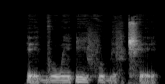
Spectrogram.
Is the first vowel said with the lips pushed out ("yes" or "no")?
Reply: no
